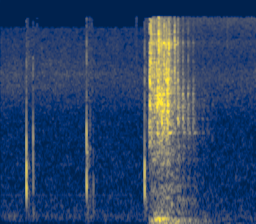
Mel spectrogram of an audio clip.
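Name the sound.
door being opened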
